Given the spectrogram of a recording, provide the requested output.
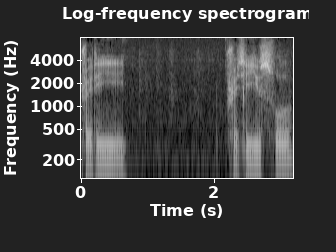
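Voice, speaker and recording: With a non-native accent, a man talks at a fairly low pitch over noticeable background noise. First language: not English. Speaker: game tool developer. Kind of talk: software tutorial. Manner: halting.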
